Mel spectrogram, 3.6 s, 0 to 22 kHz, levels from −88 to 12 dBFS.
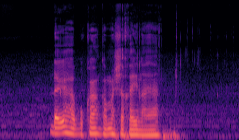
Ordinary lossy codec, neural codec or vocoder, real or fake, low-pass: none; none; real; 19.8 kHz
